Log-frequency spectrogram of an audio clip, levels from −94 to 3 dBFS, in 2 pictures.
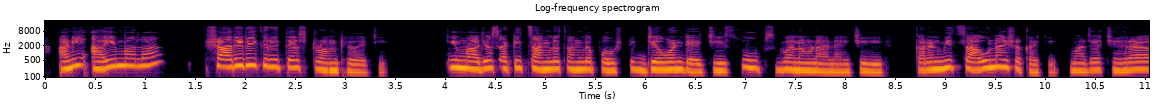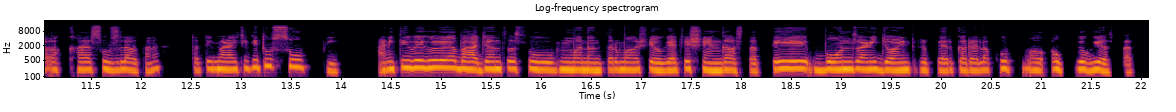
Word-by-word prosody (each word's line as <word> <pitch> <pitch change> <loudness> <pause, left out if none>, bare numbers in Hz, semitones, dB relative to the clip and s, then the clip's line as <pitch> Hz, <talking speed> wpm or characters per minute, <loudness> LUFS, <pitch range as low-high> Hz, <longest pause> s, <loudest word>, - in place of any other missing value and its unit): आणि 245 +9 +3
आई 225 +5 +3
मला 295 +2 +1 0.5
शारीरिकरीत्या 275 -3 +2
स्ट्राँग 210 -5 -2
ठेवायची, 165 -4 -8 0.6
की 250 0 +3
माझ्यासाठी 235 0 +2
चांगलं-चांगलं 215 -1 +1
पौष्टिक 190 +2 -4
जेवण 210 0 +3
द्यायची, 185 0 -3
सूप्स 235 +3 -4
बनवून 195 -3 +1
आणायची. 175 0 -4 0.3
कारण 200 +2 0
मी 245 - +5
चावू 220 +1 +2
नाही 260 0 +4
शकायची 170 -7 -8 0.2
माझा 190 +1 -4
चेहरा 200 +2 -2
अख्खा 205 +1 -5
सुजला 205 0 -2
होता 180 -1 -7
ना 205 - -4 0.4
तर 195 - -9
ती 225 - -2
म्हणायची, 215 +1 +1
की 250 - -1
तू 290 - +2
सूप 265 -2 -3 0.2
पी 180 -2 -6 0.4
आणि 200 +2 +1
ती 250 - +3
वेगवेगळ्या 245 0 +5
भाज्यांचं 220 0 +2
सूप, 205 -2 -1
मग 205 0 +4
नंतर 200 +1 0
मग 205 0 0
शेवग्याच्या 195 0 0
शेंगा 200 -1 +1
असतात 185 -1 -6 0.2
ते 225 +1 +5
बोन्स 210 +2 +3
आणि 215 0 +2
जॉइंट 200 0 +1
रिपेअर 195 -1 -5
करायला 195 0 -3
खूप 225 -2 -2 0.2
अ, 195 - -1 0.2
उपयोगी 210 0 +1
असतात. 175 -3 -6
210 Hz, 145 wpm, -23 LUFS, 195-230 Hz, 0.6 s, मी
